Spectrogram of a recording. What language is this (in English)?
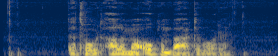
Dutch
